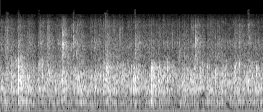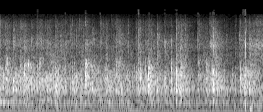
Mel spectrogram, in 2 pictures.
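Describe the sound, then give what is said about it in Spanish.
Applause of praise from an audience during an evening church service: dense, steady clapping that continues throughout, fairly faint and even in level, with no clear voices over it. “Fuerte ese aplauso de alabanza al Señor.”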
